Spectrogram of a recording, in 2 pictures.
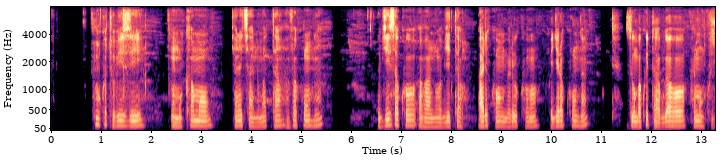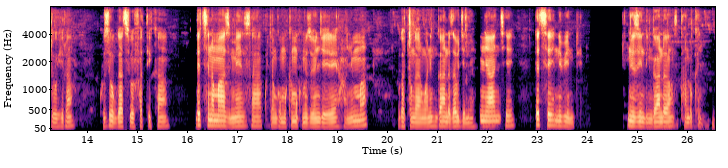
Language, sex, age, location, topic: Kinyarwanda, male, 18-24, Nyagatare, agriculture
